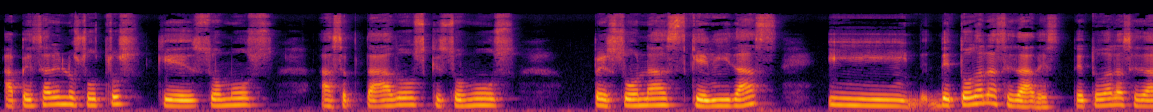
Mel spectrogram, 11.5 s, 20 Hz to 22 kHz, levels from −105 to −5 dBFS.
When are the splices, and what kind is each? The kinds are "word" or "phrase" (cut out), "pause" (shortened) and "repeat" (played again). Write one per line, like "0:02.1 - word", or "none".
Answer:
none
